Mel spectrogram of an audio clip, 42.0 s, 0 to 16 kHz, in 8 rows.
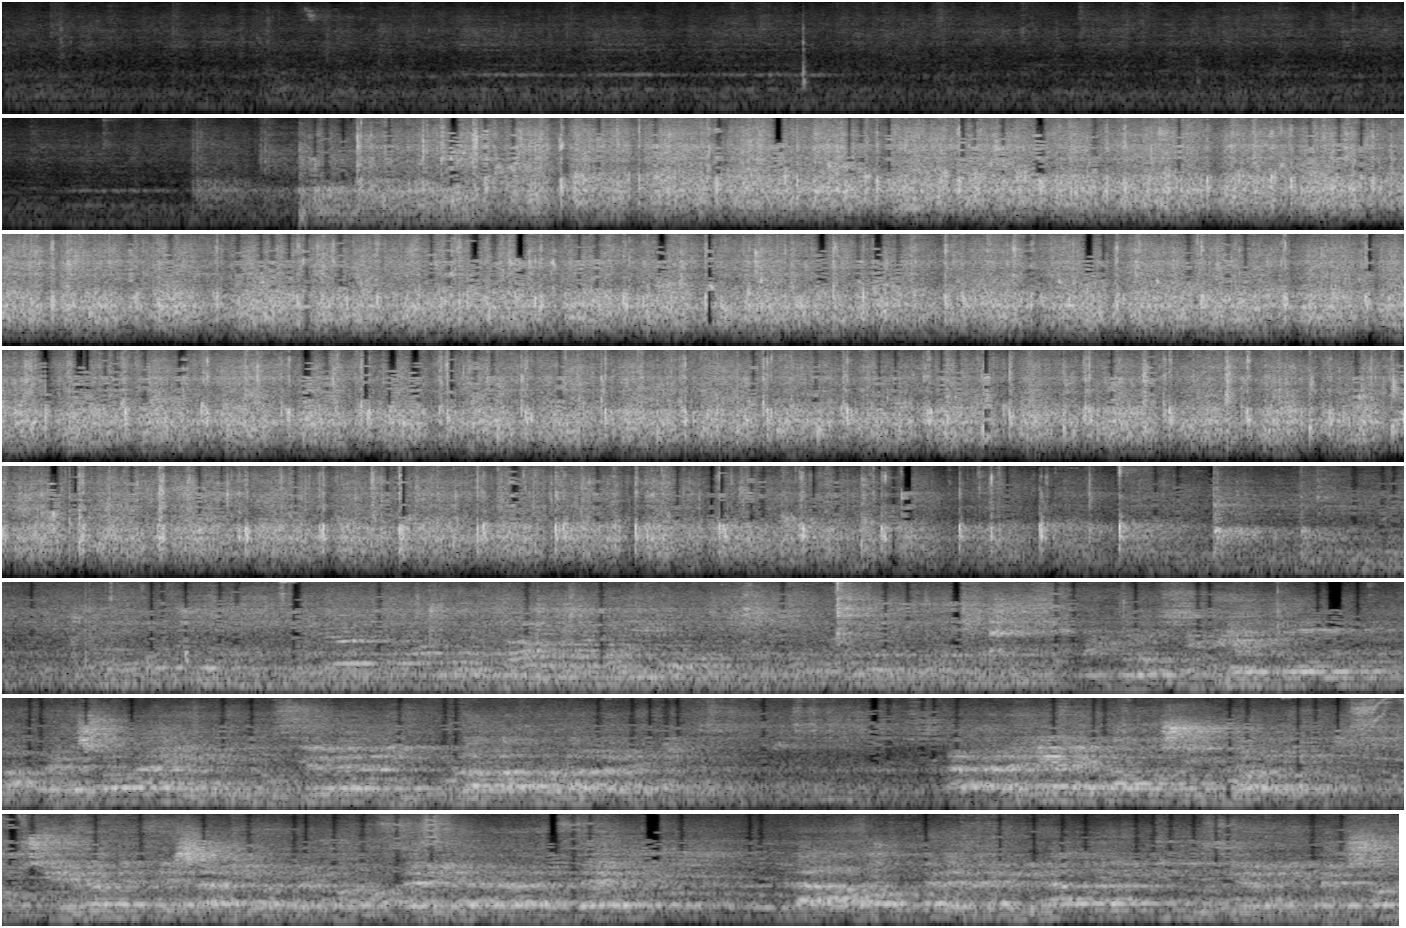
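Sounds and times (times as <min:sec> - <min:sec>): audience applauding: 0:06.0 - 0:27.4.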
